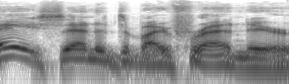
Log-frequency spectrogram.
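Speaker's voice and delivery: normal talking voice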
